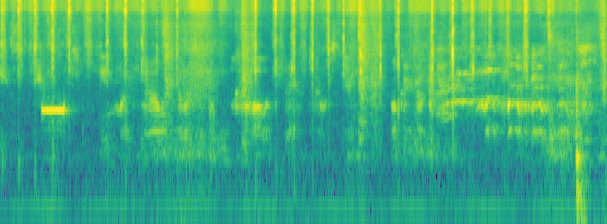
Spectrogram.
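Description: A mobile phone gives a short, faint electronic notification tone near the start and a few more faint tones later, over a quiet room with soft, murmured voices.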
